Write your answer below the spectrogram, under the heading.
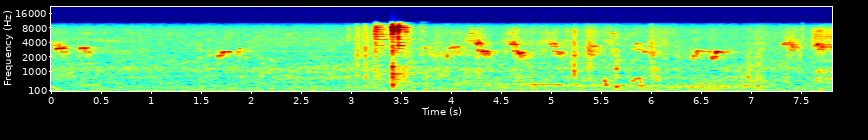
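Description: Quiet outdoor background with a few faint bird chirps. A short clink about three and a half seconds in, as the metal snake stick is set down on the stony ground.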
